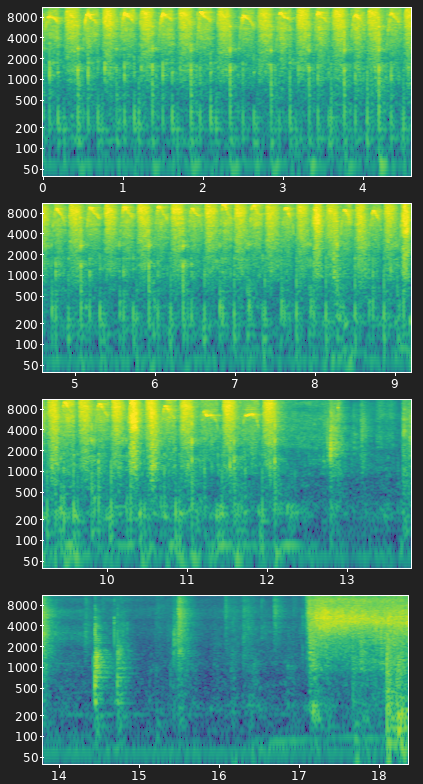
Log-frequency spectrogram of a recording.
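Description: Hand balloon pump worked in quick, even strokes, several a second, each stroke a short rush of air, as a latex balloon is inflated on its nozzle. The pumping stops about two-thirds of the way through, leaving a few scattered knocks, and a sudden steady airy rush starts near the end.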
